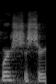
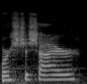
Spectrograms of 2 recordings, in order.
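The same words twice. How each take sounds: First: The ending is reduced, without 'shire'. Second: The ending is a full 'shire' sound. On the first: The speaker calls it right. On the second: The speaker calls it wrong.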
